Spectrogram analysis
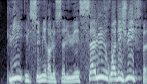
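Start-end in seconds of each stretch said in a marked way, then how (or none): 1.6-2.9 raised, high-pitched jeering hail; mocking salute. Soldiers saluting a condemned prisoner as king, mocking. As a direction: hail him in loud mock homage, voice pitched up. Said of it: "après s'être moqués de lui".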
